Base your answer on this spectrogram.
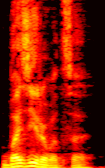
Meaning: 1. to be based 2. to be based somewhere, to set up base
- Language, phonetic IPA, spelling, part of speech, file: Russian, [bɐˈzʲirəvət͡sə], базироваться, verb, Ru-базироваться.ogg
